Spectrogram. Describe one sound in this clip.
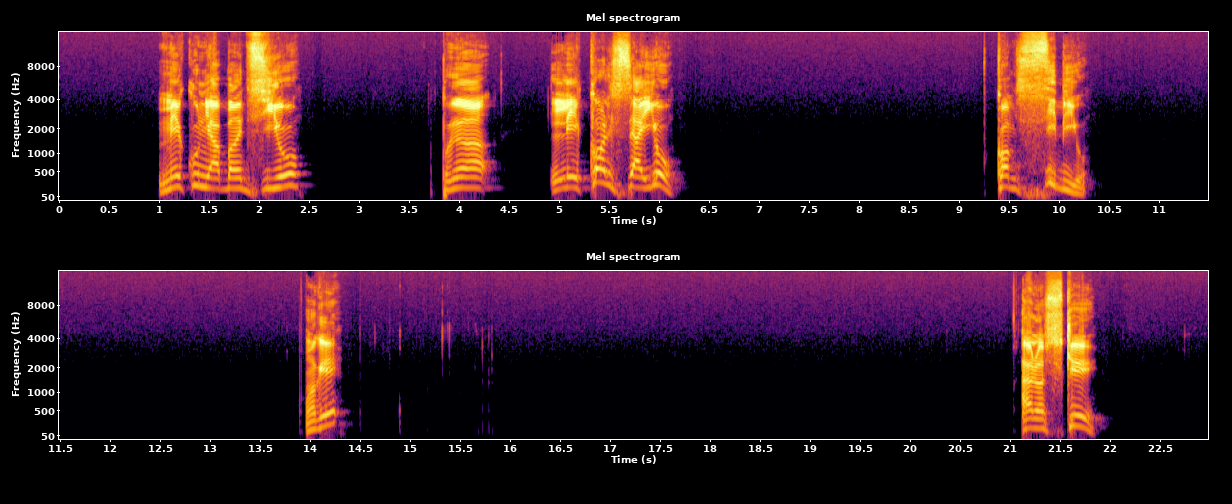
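A man speaks with animation into a close microphone, in short bursts with long pauses.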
